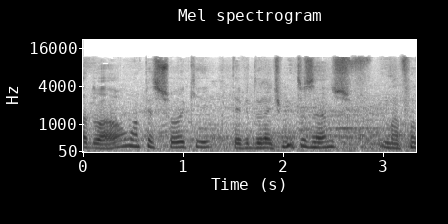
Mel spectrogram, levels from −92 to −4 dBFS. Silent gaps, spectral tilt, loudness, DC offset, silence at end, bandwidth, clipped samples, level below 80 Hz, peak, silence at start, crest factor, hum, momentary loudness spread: none; -4 dB/octave; -26 LUFS; under 0.1%; 0 s; 12.5 kHz; under 0.1%; -50 dBFS; -10 dBFS; 0 s; 16 dB; none; 8 LU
